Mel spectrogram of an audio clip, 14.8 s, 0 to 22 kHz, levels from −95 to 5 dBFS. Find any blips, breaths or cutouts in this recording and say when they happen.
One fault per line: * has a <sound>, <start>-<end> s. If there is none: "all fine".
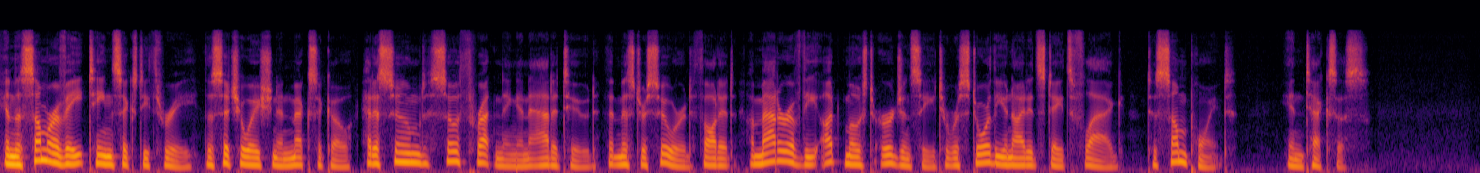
all fine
